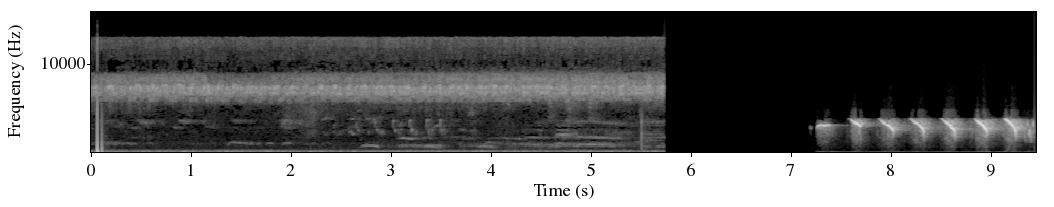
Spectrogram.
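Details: Birds singing on a farm: a steady high insect-like hiss with faint scattered chirps, a pause, then a bird's series of six or seven sharp, falling whistled notes repeated in quick rhythm.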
